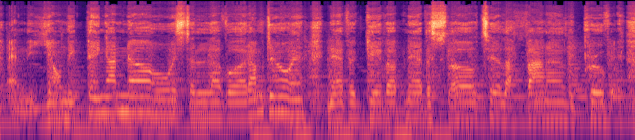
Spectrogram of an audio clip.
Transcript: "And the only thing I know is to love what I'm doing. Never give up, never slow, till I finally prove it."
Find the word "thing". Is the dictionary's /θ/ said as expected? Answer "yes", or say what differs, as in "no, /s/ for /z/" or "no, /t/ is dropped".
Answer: yes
